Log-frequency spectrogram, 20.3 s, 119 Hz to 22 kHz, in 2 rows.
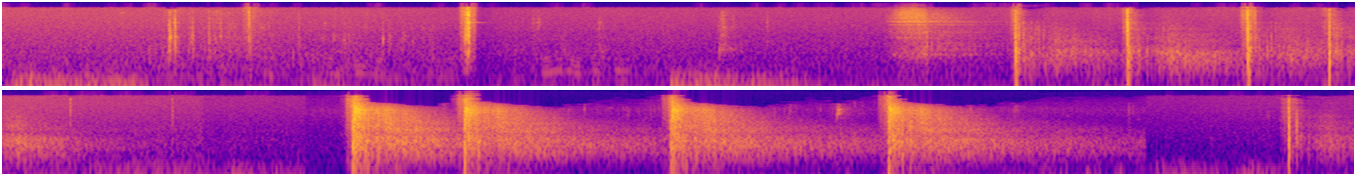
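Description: Suppressed shots from a 9mm K5 pistol fired in a test, a series of sharp, loud cracks spaced a second or two apart, the later reports ringing with a short decaying echo.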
